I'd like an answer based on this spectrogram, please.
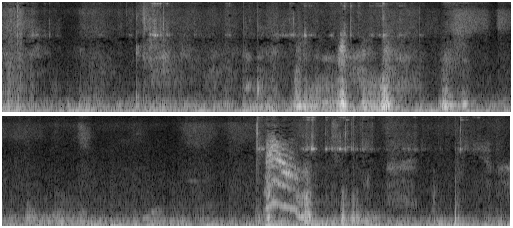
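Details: Cats at home, an older sibling looking after a younger one; a short, wavering meow-like cry with stacked harmonics near the end, softer scuffles earlier, over a steady low background rumble.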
